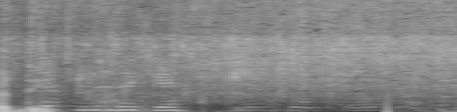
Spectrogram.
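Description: Spiced fish fillets sizzling in oil in a nonstick frying pan, a steady hiss.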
